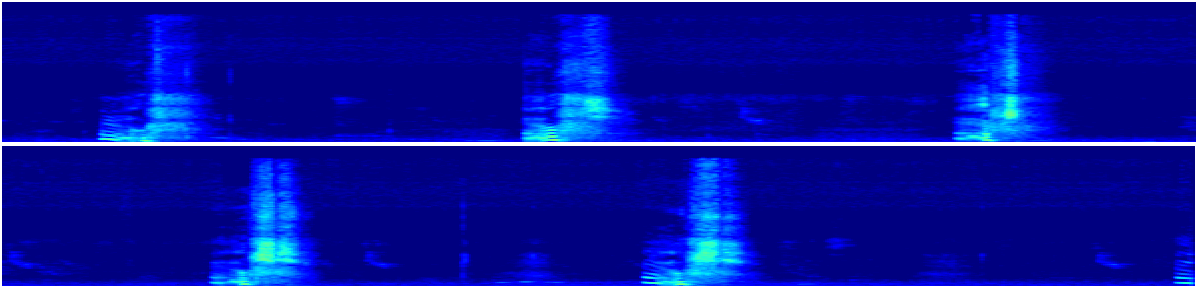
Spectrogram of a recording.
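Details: Itchy, miserable sneezing fit: five loud, forceful sneezes about two seconds apart, each with a sharp intake and explosive release, with laughter around them.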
